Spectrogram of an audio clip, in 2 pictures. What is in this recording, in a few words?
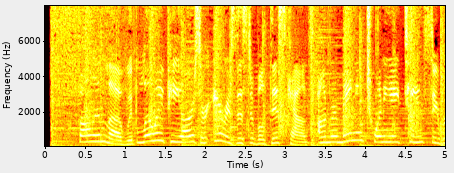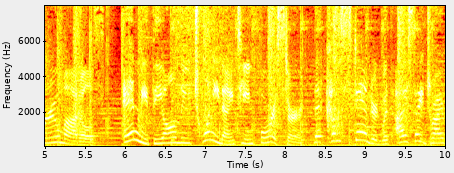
Automotive, female voices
